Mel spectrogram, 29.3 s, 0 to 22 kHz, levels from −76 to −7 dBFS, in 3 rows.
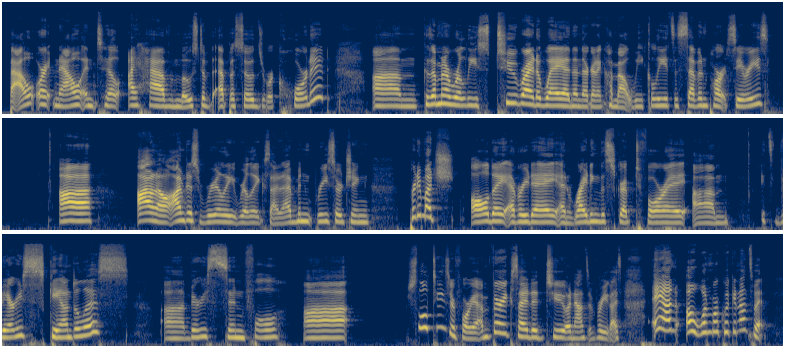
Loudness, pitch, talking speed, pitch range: -22 LUFS, 220 Hz, 175 wpm, 205-245 Hz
